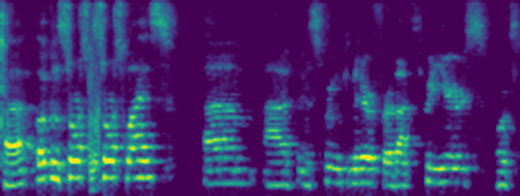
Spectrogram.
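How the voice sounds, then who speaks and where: With an American accent, a man talks at a fairly slow pace. His pitch is fairly high, with ordinary variation. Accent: sounds American. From not American. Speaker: software engineer, meetup speaker. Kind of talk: tech talk presentation. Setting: meetup with live audience. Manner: halting, many repeated words.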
